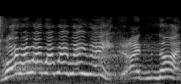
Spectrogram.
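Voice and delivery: high, loud rapid-fire repeats; hammed-up panicked stop call; frantic interruption. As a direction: cut in urgently as if halting someone mid-act. Acting out God stopping Abraham.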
